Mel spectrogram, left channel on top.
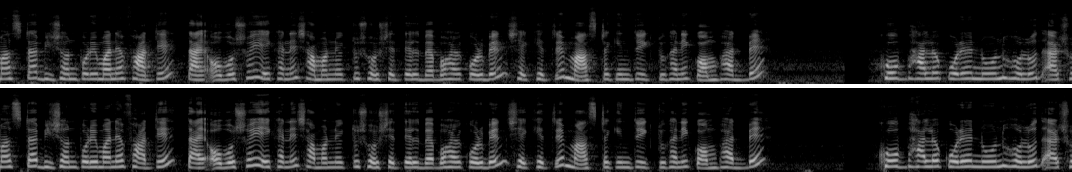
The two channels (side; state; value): both; normal; correlation 0.24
